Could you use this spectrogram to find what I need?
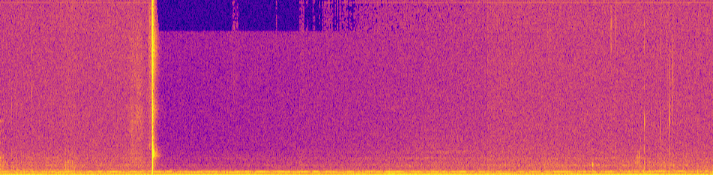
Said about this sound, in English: Now, when I snap my fingers, say,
